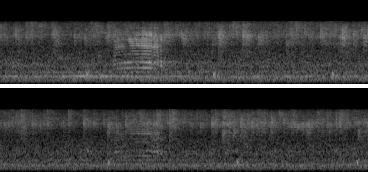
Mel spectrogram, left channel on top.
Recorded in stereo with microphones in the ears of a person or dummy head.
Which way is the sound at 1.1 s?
50° left (ahead or behind).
